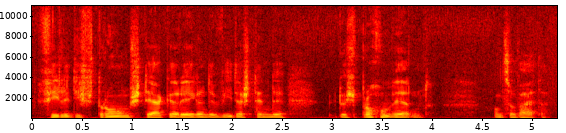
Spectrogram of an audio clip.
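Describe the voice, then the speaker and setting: A sober male scientist tells of a tragedy in a measured, explanatory way. His voice sits on the low side with a husky edge. It is 1950s radio drama narration, grave and deliberate. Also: animated, mellow, heavily acted. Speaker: scientist and doctor narrating his own story.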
